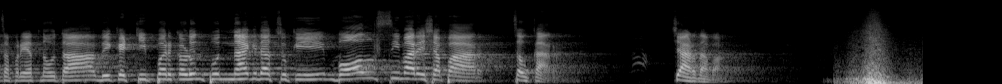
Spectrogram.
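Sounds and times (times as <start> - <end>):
whoosh sound effect: 8.4 - 9.2.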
